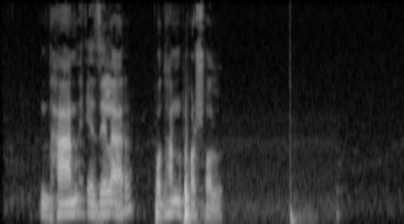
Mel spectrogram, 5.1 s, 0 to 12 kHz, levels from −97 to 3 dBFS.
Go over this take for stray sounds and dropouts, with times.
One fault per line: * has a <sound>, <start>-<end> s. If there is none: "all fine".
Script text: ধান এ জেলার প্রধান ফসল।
* has a thud, 3.6-4.0 s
